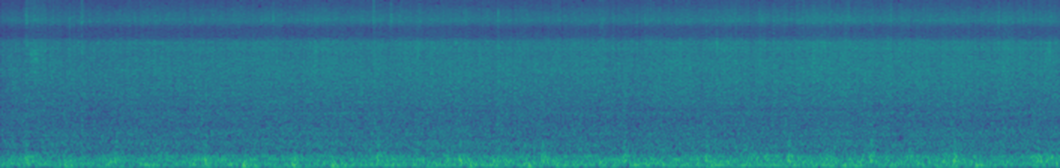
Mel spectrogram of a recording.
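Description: Heavy thunderstorm downpour drumming on a car, heard from inside: a steady, dense rush of rain with a strong deep rumble underneath.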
